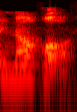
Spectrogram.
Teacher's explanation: قاف قلقلہ ہے، double sound آئے گا، قاف کو موٹا کر کے پڑھیں گے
